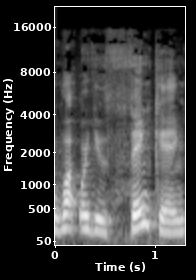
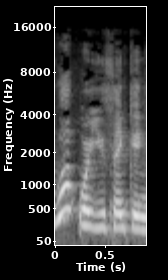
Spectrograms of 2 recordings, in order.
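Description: First: It sounds scolding and exasperated. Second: It sounds sincere and genuinely curious.

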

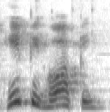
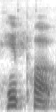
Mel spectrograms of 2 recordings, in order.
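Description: First: Each part ends with an added vowel sound. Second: Each syllable ends on a consonant sound. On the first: "brasileiros like adding kind of extended vowels at the end of words" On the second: "for English speakers, would end on consonants"

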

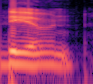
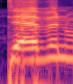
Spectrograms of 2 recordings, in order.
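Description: First: The name is said with a nearly closed mouth. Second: The name is said with a wide-open mouth. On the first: This is the low-effort Southern way to say it. "They had to be like Divin" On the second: This is the full, effortful way to say it. "So it was like Divin was too hard"

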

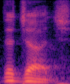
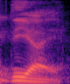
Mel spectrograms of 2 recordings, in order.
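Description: First: The middle consonant is a 'j' sound. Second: The middle consonant is a 'y' sound. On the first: This is the standard Arabic form. "the proper Arabic way" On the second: This is the local Emirati dialect form. "It's like the UAE dialect. We don't say the G"

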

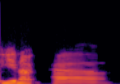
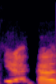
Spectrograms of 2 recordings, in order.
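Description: First: It is said in a sad tone. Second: It is said in an angry tone.

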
